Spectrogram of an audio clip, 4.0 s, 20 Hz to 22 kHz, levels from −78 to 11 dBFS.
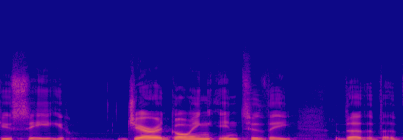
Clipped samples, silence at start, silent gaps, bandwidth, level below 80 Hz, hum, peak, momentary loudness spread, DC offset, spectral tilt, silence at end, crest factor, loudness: under 0.1%; 0 s; none; 12.5 kHz; -66 dBFS; none; -10 dBFS; 16 LU; under 0.1%; -5 dB/octave; 0.05 s; 20 dB; -28 LUFS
